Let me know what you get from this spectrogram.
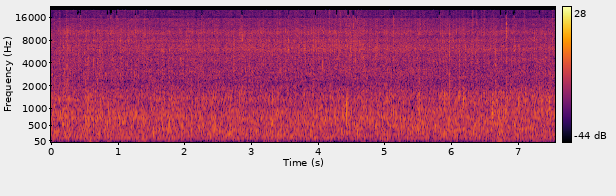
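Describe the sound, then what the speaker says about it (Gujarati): Heavy rain pouring down in a dense, unbroken roar, loud and close, steady from start to finish with no talk. "જો વરસાદ પડે અંડરાધાર વરસાદ પડે છે"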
